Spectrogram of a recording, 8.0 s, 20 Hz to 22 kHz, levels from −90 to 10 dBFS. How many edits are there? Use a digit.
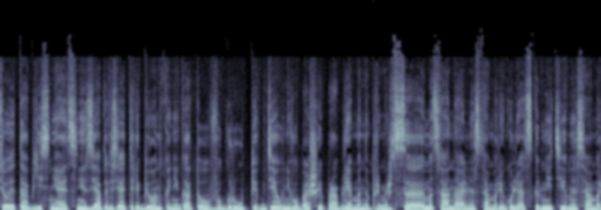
2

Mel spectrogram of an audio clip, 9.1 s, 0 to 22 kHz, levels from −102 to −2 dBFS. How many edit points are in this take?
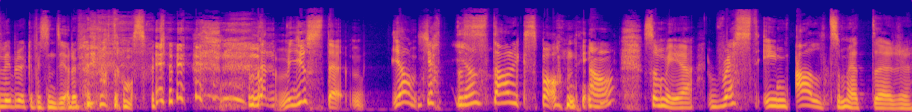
5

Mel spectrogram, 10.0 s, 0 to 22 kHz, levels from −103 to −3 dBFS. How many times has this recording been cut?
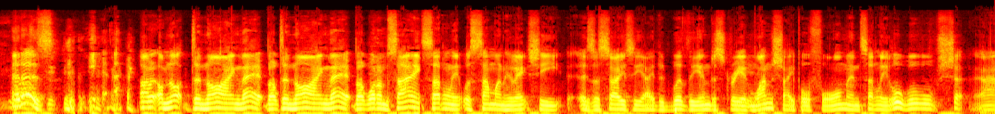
2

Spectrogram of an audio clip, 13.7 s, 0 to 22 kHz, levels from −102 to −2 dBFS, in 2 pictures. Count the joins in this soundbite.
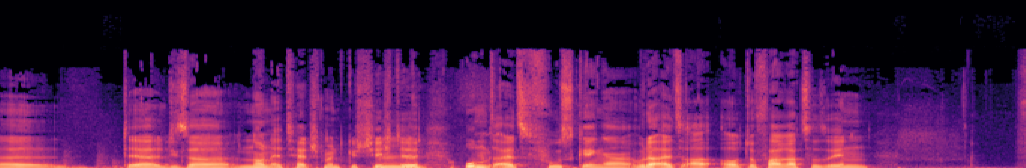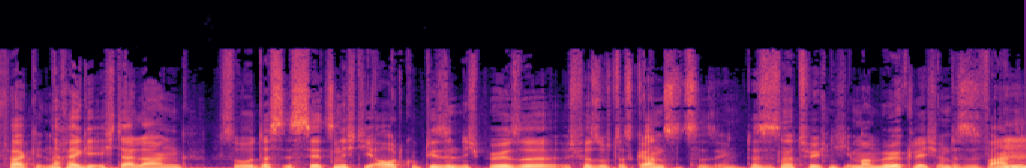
2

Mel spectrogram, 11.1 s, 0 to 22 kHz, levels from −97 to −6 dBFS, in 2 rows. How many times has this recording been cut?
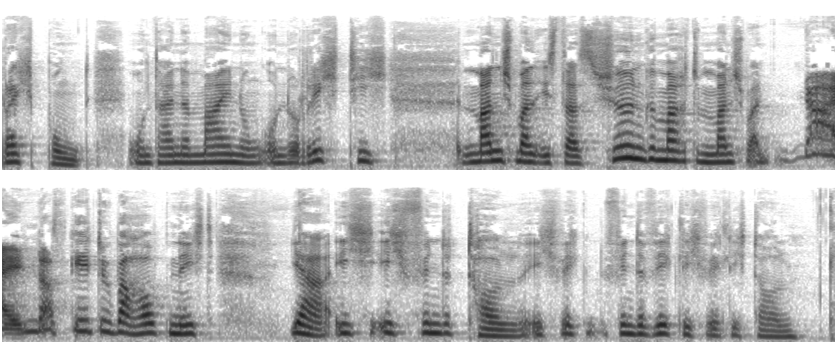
0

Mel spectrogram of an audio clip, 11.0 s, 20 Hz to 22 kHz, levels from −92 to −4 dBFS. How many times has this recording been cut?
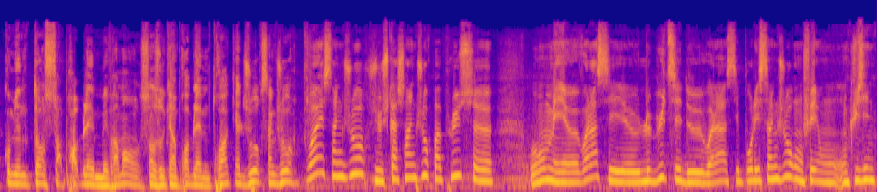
0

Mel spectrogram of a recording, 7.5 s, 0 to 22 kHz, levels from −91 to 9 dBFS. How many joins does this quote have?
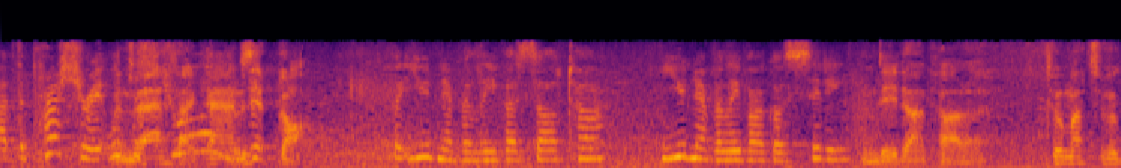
2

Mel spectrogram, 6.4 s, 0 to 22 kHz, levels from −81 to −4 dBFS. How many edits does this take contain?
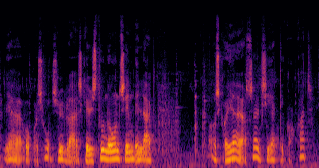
3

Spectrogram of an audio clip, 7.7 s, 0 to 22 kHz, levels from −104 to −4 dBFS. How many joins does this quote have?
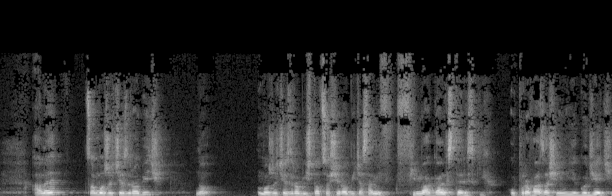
0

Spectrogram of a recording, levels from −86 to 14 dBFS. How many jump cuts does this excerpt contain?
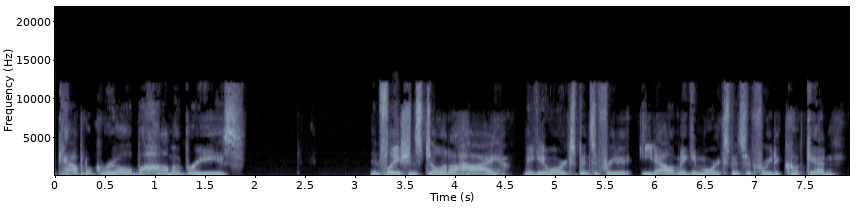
1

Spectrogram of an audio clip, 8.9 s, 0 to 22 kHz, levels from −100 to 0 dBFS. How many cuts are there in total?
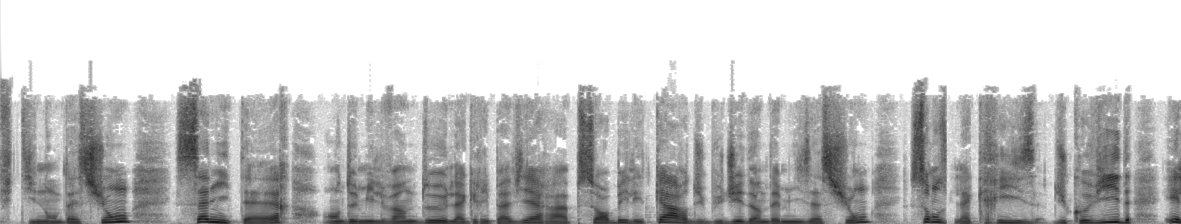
3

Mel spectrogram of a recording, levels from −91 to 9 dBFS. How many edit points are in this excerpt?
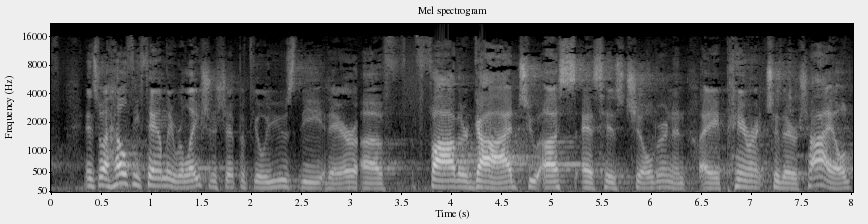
3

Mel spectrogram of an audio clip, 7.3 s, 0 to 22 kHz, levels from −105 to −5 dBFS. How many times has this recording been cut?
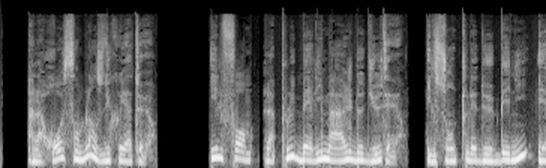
2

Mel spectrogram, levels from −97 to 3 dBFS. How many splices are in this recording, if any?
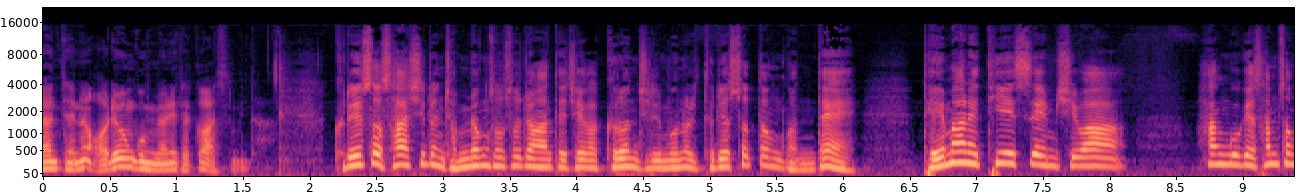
0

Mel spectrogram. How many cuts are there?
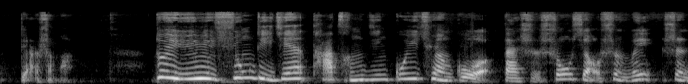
0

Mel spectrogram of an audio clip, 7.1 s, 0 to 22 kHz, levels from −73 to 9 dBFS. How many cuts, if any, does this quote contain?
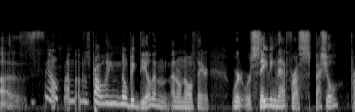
0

